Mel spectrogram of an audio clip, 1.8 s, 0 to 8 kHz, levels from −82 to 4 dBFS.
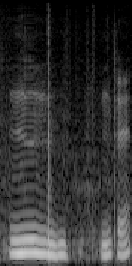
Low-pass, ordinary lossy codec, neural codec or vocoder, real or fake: none; none; codec, 16 kHz, 0.8 kbps, ZipCodec; fake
